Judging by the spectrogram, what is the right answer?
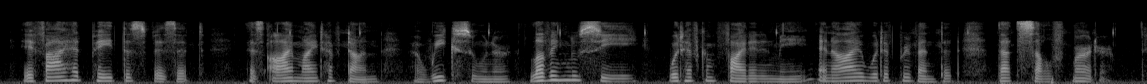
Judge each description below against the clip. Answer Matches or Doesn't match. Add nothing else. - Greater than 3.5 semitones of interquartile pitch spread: Matches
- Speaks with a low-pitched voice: Doesn't match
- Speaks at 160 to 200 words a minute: Doesn't match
